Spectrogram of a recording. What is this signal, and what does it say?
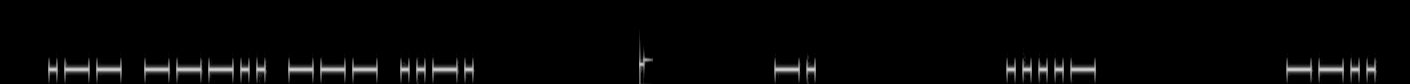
Morse code, heard as a keyed tone, about 15 wpm, spaced as for 7 wpm, 700 Hz. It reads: W8OF N4Z
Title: USA Call Signs - 4 Characters - 8x Character Spacing - 15wpm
